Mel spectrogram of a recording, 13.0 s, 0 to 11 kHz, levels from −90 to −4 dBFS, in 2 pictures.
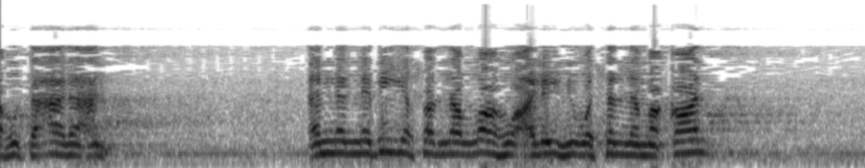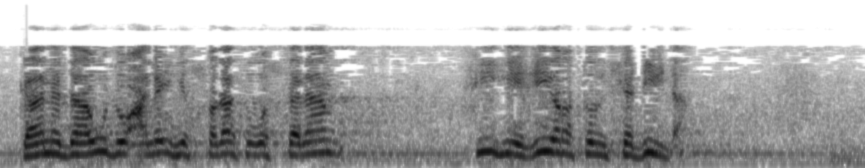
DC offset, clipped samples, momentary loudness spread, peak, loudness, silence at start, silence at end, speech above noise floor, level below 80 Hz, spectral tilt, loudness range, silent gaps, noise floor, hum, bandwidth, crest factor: under 0.1%; under 0.1%; 22 LU; 0 dBFS; -15 LUFS; 0 s; 0 s; 24 dB; -48 dBFS; -7.5 dB/octave; 5 LU; none; -38 dBFS; none; 7 kHz; 16 dB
